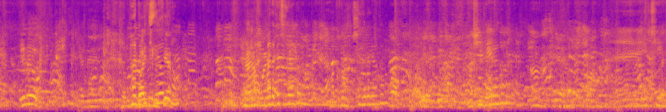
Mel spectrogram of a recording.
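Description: A crowd of men, women and children chatters all around in a large room.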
